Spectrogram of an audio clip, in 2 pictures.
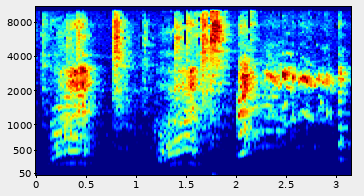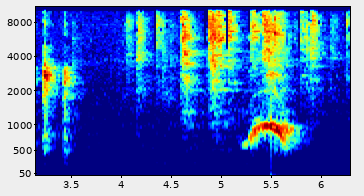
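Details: African grey parrot, a pet, imitating human laughter and duck quacks: bursts of breathy laugh-like syllables, harsh quacking notes and a short rising-falling whistle near the end.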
